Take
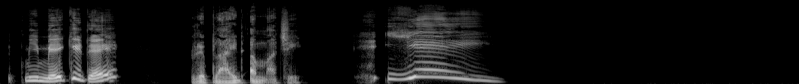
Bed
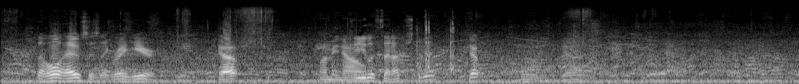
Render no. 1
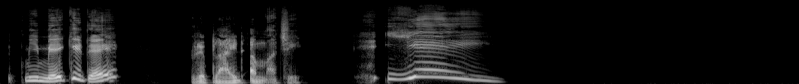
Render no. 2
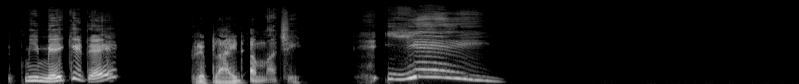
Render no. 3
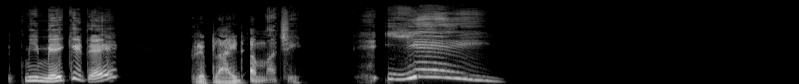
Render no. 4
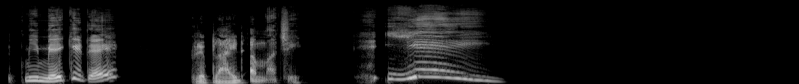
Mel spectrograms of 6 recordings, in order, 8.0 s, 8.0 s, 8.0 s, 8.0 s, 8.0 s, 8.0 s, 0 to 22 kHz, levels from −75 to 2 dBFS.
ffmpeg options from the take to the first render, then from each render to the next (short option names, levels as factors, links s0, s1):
-filter_complex "[0:a]asettb=1/sr,asplit=3[s0][s1][s2];[s0]atrim=end=1.944[s3];[s1]atrim=start=1.94:end=2.65,asetpts=PTS-STARTPTS,afade=t=in:d=0.004:c=qsin,afade=t=out:st=0.706:d=0.004:c=qsin,lowpass=f=2800:t=q:w=2.4[s4];[s2]atrim=start=2.646[s5];[s3][s4]acrossfade=d=0.004:c1=hsin:c2=qsin[s6];[s6][s5]acrossfade=d=0.004:c1=qsin:c2=hsin"
-filter_complex "[0:a]asettb=1/sr,asplit=3[s0][s1][s2];[s0]atrim=end=0.634[s3];[s1]atrim=start=0.63:end=1.96,asetpts=PTS-STARTPTS,afade=t=in:d=0.004:c=qsin,afade=t=out:st=1.326:d=0.004:c=qsin,bass=f=250:g=-13,treble=f=4000:g=-5[s4];[s2]atrim=start=1.956[s5];[s3][s4]acrossfade=d=0.004:c1=hsin:c2=qsin[s6];[s6][s5]acrossfade=d=0.004:c1=qsin:c2=hsin,asettb=1/sr,asplit=3[s7][s8][s9];[s7]atrim=end=2.484[s10];[s8]atrim=start=2.48:end=2.93,asetpts=PTS-STARTPTS,afade=t=in:d=0.004:c=qsin,afade=t=out:st=0.446:d=0.004:c=qsin,highpass=170[s11];[s9]atrim=start=2.926[s12];[s10][s11]acrossfade=d=0.004:c1=hsin:c2=qsin[s13];[s13][s12]acrossfade=d=0.004:c1=qsin:c2=hsin,asettb=1/sr,asplit=3[s14][s15][s16];[s14]atrim=end=3.784[s17];[s15]atrim=start=3.78:end=4.88,asetpts=PTS-STARTPTS,afade=t=in:d=0.004:c=qsin,afade=t=out:st=1.096:d=0.004:c=qsin,asplit=2[s18][s19];[s19]adelay=35,volume=0.398[s20];[s18][s20]amix=inputs=2:normalize=0,atrim=end_sample=48510[s21];[s16]atrim=start=4.876[s22];[s17][s21]acrossfade=d=0.004:c1=hsin:c2=qsin[s23];[s23][s22]acrossfade=d=0.004:c1=qsin:c2=hsin"
-af "highpass=51,highshelf=f=4000:g=7"
-af "volume=0.794"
